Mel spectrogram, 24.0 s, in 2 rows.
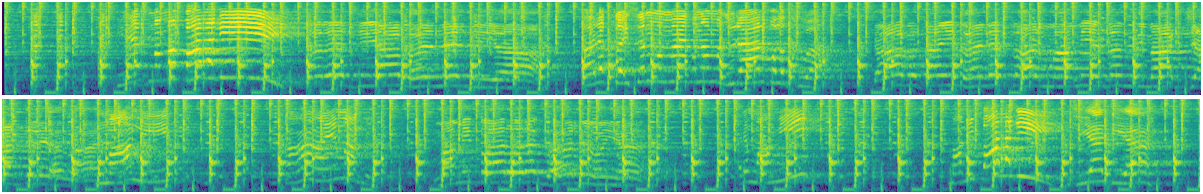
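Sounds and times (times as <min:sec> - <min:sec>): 
Holi dance bass music mix: 0:00.0 - 0:23.9.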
